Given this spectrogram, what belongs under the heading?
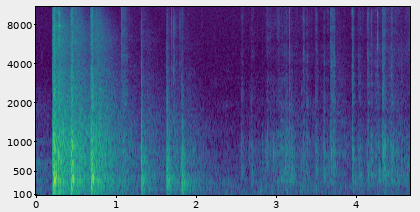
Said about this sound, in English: Hello! My name's Henrietta the Hammer. I'm very good at getting things done, but some people think I'm a little noisy.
